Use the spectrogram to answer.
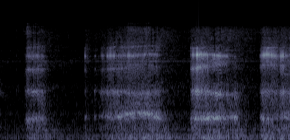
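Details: Simulated burping, actually zombie-like noises made under a blanket by someone who says they cannot burp on command: three or four voiced, croaky belch-like sounds in a row, one long and drawn out, over low background hum.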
